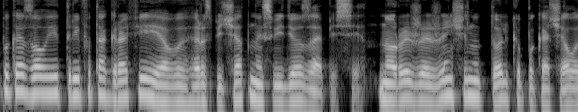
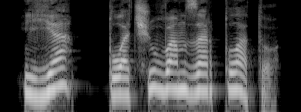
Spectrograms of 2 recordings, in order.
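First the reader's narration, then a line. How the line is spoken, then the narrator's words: Slow, deliberate. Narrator (Russian): медленно проговорила она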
